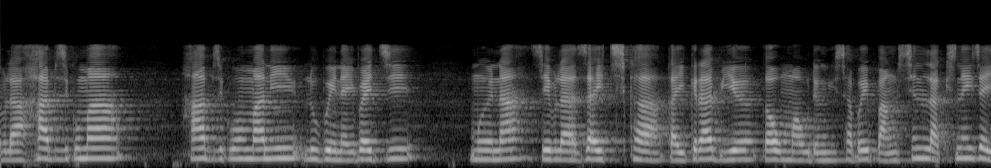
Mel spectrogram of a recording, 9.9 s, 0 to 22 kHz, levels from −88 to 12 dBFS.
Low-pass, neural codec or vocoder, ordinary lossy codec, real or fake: 7.2 kHz; none; none; real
